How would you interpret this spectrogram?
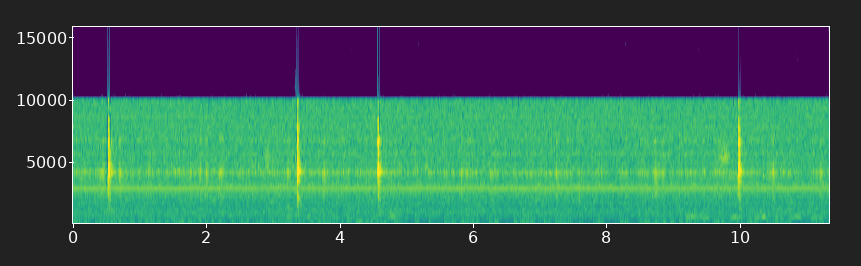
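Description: Sharp single clicks at uneven gaps of one to five seconds over a steady faint hum; the recorder box is clicking internally.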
